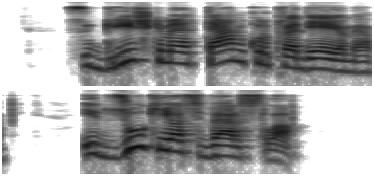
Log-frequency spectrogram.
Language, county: Lithuanian, Kaunas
